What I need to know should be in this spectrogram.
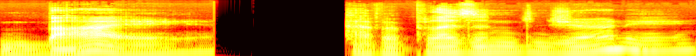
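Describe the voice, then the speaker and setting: Using a put-on character voice, a man speaks with a very deep, low pitch and lively intonation on a very clean recording with a silent background. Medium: actual play. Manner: overly polite, eerie cheerfulness.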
